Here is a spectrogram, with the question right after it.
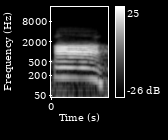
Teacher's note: la lengua baja a su punto más bajo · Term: vocal Baja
